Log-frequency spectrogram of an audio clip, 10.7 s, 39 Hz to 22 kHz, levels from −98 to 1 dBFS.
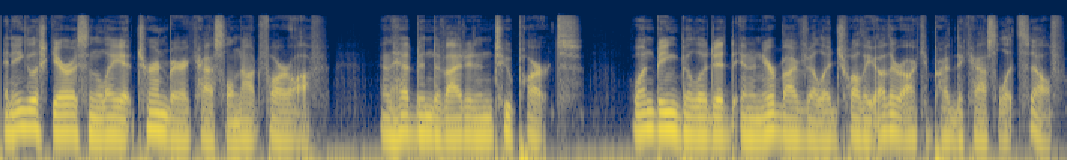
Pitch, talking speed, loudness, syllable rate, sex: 105 Hz, 175 wpm, -17 LUFS, 5.3 syllables/s, male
